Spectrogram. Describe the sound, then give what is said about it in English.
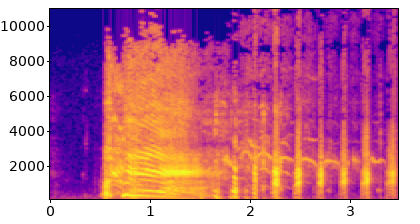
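A single loud, drawn-out sneeze bursts in with a strained vocal tone, then trails into a quick series of short breathy gasps or chuckles. “You sneezing.”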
